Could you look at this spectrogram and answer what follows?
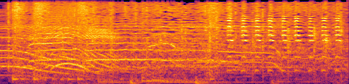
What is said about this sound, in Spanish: Podrías decir gracias y te aplaudimos.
